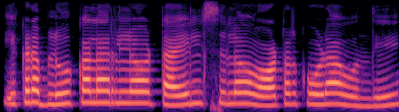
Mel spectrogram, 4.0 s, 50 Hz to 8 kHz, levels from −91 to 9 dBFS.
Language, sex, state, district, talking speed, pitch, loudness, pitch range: Telugu, female, Telangana, Hyderabad, 135 wpm, 275 Hz, -15 LUFS, 260-300 Hz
